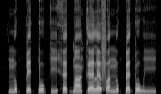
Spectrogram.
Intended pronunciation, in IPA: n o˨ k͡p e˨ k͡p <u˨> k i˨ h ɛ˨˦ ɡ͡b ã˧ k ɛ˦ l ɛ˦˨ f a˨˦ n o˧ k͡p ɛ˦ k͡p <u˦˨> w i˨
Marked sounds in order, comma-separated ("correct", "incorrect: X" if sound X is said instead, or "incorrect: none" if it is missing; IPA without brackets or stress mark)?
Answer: incorrect: o˨, incorrect: o˦˨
